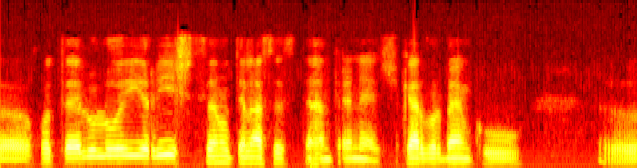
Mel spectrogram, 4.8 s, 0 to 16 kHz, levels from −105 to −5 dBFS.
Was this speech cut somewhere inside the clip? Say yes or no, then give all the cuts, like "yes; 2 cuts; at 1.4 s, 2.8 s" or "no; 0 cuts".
yes; 1 cut; at 3.0 s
